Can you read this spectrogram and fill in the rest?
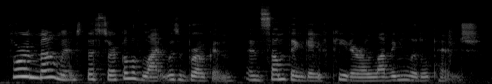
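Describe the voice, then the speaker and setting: A woman's voice: medium pitch, slight background noise. A woman teacher narrating a storybook aloud for students, expressively, with asides and questions to the children. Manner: expressive, pausing to ask questions.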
